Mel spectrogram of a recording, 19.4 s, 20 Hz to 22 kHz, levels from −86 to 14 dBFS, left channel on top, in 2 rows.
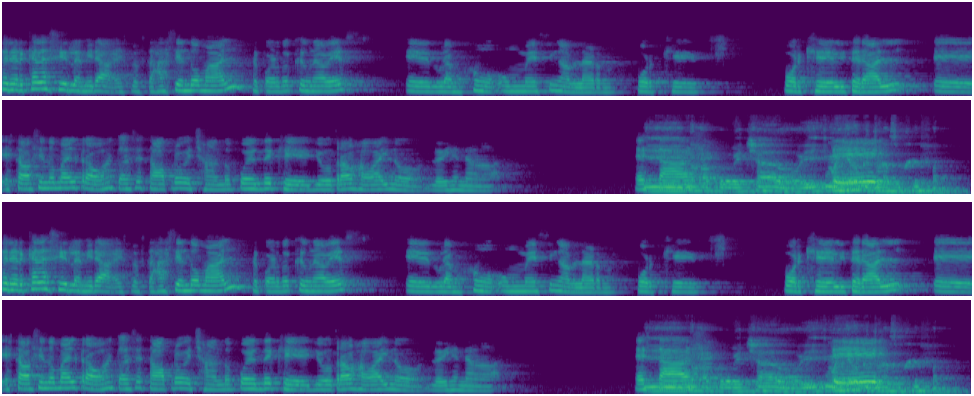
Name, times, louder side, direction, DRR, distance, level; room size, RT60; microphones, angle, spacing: voice 1, 0.0-3.4 4.0-7.2 7.8-9.0 9.3-14.7 16.0-16.8 18.0-18.5, right 1 dB, 15° right, 13 dB, 0.8 m, -27 dB
voice 2, 16.1-19.1, left 1 dB, 15° left, 1 dB, 2.8 m, -25 dB
14.5 x 12.5 x 7.7 m, 0.84 s
head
